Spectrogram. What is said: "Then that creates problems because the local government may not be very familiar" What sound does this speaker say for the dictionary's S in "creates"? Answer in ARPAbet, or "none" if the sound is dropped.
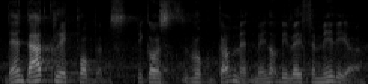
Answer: none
